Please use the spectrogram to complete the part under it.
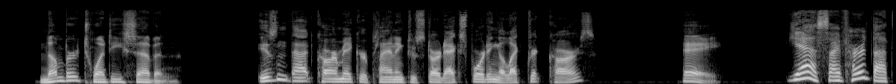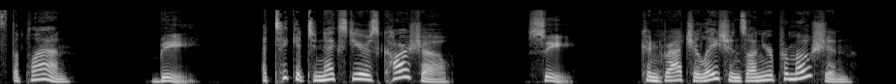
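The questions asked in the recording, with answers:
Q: Isn't that car maker planning to start exporting electric cars?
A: A: Yes, I've heard that's the plan.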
